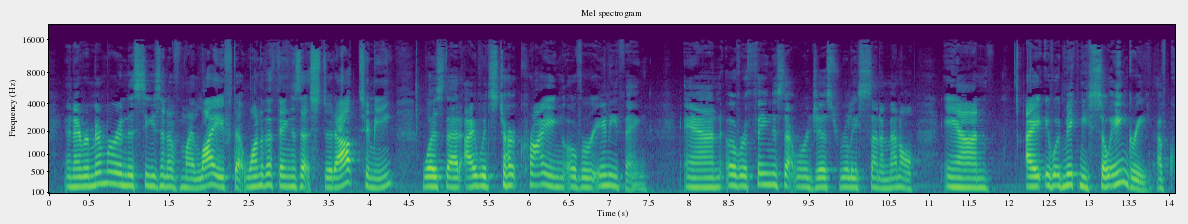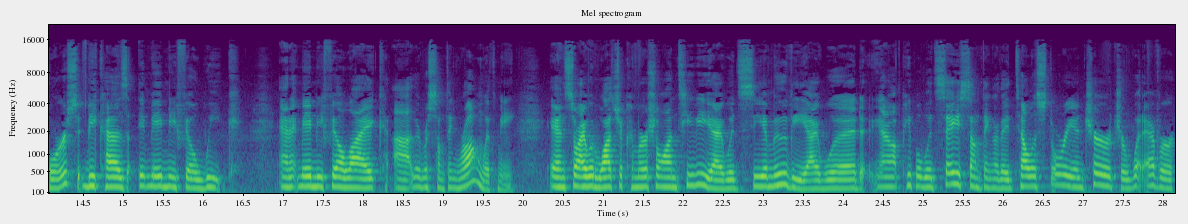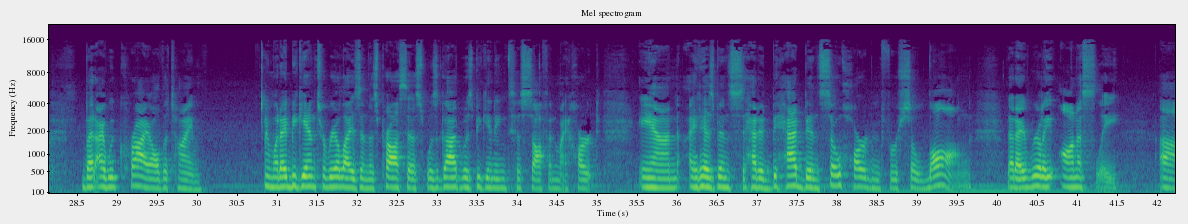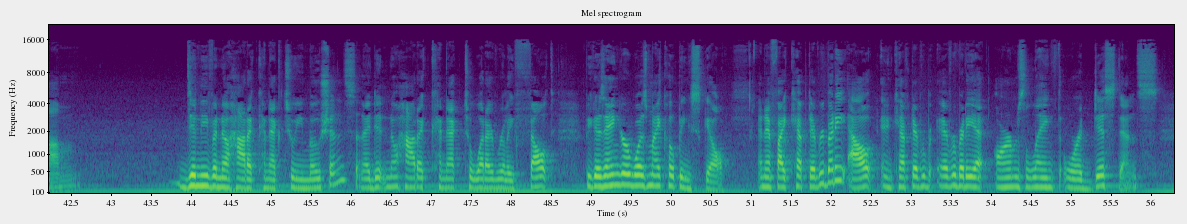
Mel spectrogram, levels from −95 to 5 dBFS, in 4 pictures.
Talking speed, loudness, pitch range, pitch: 190 wpm, -19 LUFS, 170-200 Hz, 185 Hz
